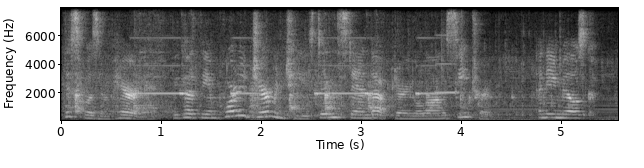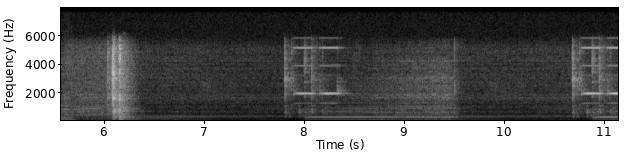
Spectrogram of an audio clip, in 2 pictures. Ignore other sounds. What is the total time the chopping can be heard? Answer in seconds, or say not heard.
4 s.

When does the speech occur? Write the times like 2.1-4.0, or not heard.
0.0-5.3.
